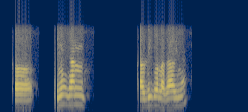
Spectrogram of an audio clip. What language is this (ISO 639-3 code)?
sat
